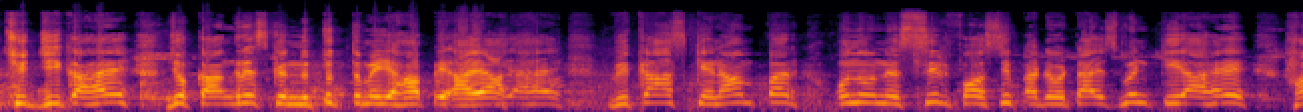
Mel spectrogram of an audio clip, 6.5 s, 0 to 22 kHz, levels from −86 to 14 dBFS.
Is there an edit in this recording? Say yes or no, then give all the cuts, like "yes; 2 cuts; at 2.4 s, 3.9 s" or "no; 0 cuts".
yes; 1 cut; at 2.6 s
